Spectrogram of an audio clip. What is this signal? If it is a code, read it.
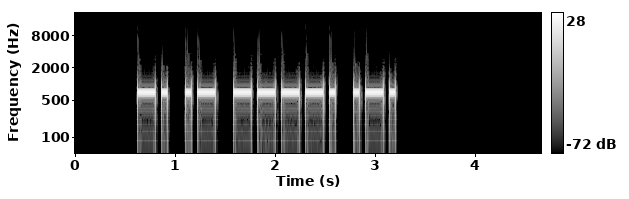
Morse code, heard as a keyed tone, about 20 wpm, 700 Hz. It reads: NA9R
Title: USA Call Signs - 4 Characters - Repeated 2x - 20wpm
